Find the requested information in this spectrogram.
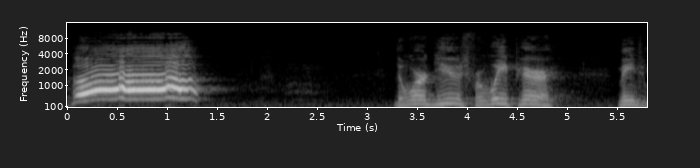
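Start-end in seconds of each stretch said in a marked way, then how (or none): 0.1-1.4 loud high wailing "Oh!"; a long mourning wail; wailing cry. Retold or imitated. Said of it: "You've heard 'em".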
